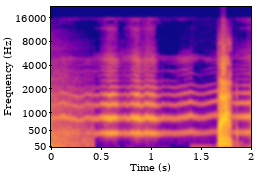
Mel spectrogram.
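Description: A mosquito's wingbeat buzz: a steady, thin whine with a slight waver in pitch, likely from a female mosquito.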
